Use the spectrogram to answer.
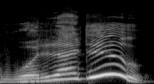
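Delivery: high, loud, drawn-out wail of innocence; bewildered protest. Retold or imitated. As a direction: imitate an indignant, baffled victim. Punched man protests.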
